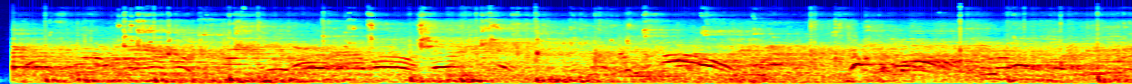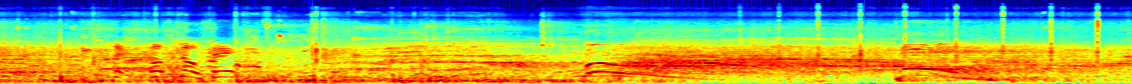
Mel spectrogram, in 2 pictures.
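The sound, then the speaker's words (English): A basketball is dribbled from half court on a hard gym floor and dunked, amid a loud, busy crowd of shouting and cheering voices, with sneaker squeaks, a woman screaming and a surge of excited cheers building near the end. “I started dribbling, and I saw open lane, and I took like three dribbles from half court, and I just dunked on somebody.”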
